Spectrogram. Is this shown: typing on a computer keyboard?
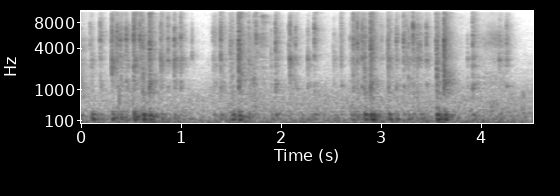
yes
